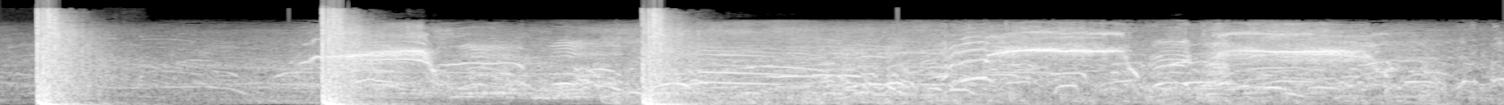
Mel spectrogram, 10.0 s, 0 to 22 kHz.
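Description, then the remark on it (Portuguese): Three sharp, loud gunshots fired point-blank at Malala on a stopped school bus in October 2012 ring out about two seconds apart, with agitated crowd voices and shouting rising and continuing around and after them. “Quando ela acenou, recebeu o disparo a queima-roupa de três tiros.”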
